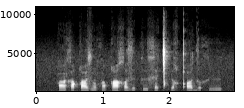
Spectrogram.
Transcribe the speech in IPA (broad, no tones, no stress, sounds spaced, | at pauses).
q œ̃ x œ q ø z õ x õ q ɛ χ ɤ z ɨ k ɨ x ɛ ǀʰ ɨ ʁ qʼ u d ɤ x ɨ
